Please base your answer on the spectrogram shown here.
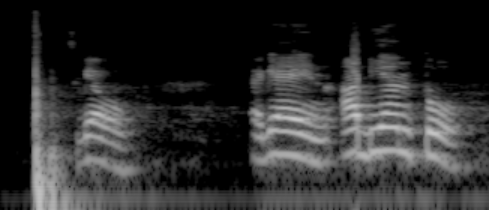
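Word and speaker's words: à bientôt: the S already and the T if they are not followed by a vowel it is not pronounced is the case also for the D letter. Let's go again. Abento. Abento which means also as see you later.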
